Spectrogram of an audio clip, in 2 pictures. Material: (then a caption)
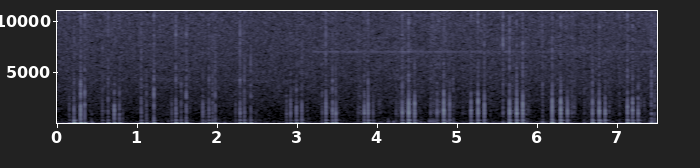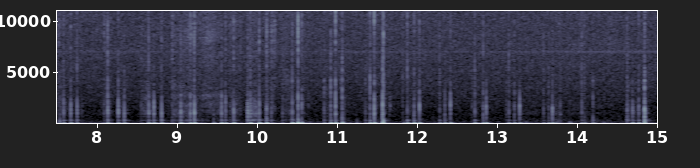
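Paper. Long nails tap quickly on the glossy cover of a thick paperback novel, a solid block of paper held above the recorder. The result is a steady run of soft, dull, low thuds that die away instantly, with almost no bright edge.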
